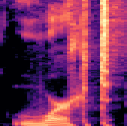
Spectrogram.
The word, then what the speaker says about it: worked: Now, sometimes in American English, an e d ending can sound like a t. Look at this. He worked all weekend.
